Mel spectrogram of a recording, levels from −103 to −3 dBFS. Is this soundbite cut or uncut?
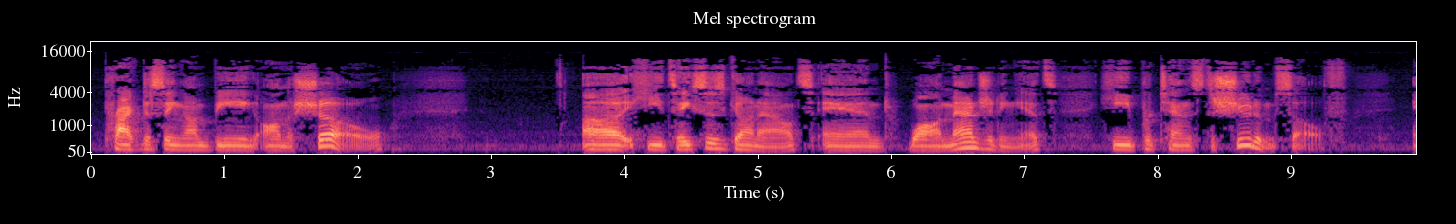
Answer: uncut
